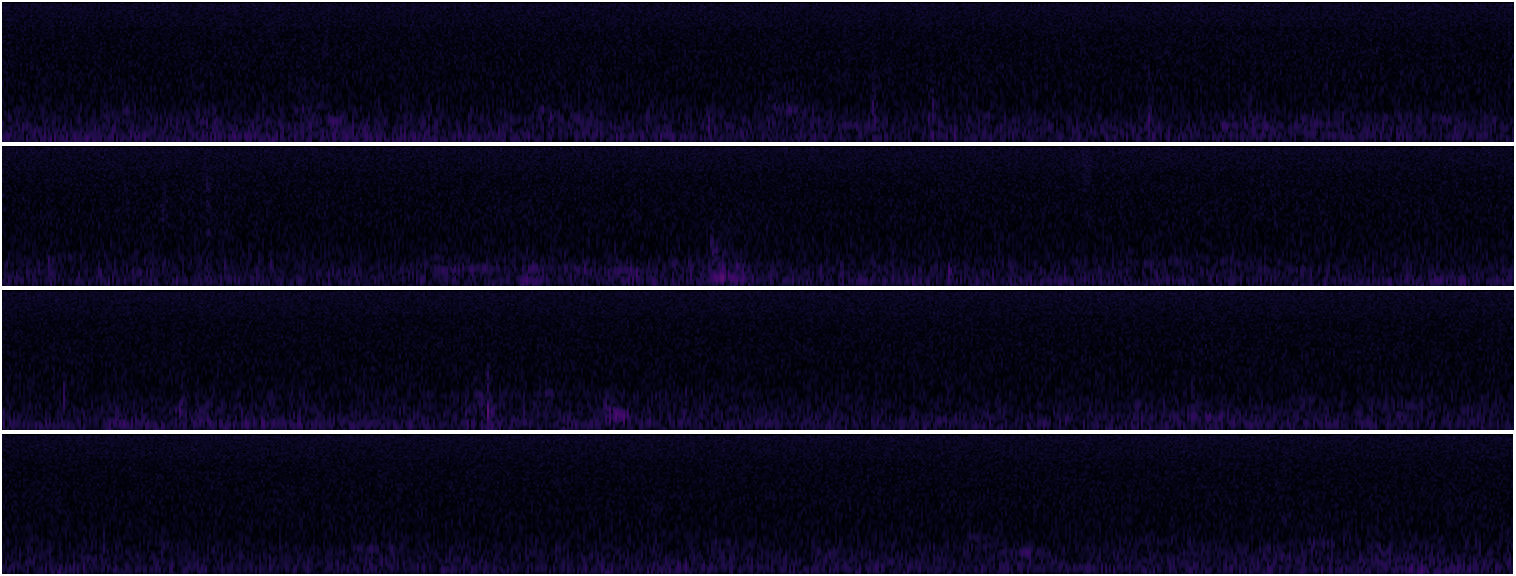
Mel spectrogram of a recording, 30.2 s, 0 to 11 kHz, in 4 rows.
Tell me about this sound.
20070330.silence.me66.mkh30
'silence' (mostly white noise) as coming from Sennheiser ME66 (left) and MKH30 (righ channel) microphones. The mics were plugged into a Shure FP24 preamp set at mid gain, and output recorded with Edirol R09 with low cut filter on.
noise, silence, test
